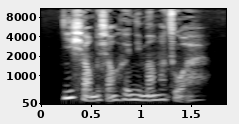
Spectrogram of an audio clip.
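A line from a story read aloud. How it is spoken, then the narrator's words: Mysterious whisper. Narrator (Chinese): 神秘的在我耳边轻声说道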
